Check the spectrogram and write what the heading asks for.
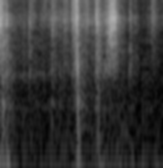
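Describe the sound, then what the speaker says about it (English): Cards riffled and shuffled on a tabletop while playing the Lord of the Rings card game, a quest card mixed back into the quest deck: several soft, quick papery flicks and slides in a short close burst, no voices. "Shuffle the current quest card in the quest deck and then reveal a new one"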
